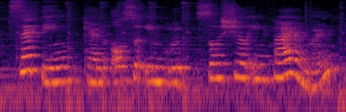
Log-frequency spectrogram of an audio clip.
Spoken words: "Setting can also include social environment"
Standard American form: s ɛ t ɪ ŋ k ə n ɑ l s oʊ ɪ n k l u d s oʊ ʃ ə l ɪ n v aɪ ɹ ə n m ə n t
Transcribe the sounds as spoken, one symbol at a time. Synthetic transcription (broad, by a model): s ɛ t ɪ ŋ k ə n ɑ l s oʊ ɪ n k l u d s oʊ ʃ ə l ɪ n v aɪ ɹ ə n m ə n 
